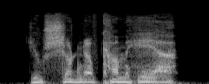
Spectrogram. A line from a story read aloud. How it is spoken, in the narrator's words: growled Kell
